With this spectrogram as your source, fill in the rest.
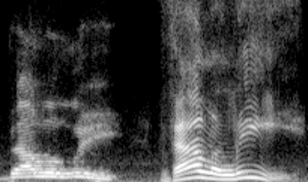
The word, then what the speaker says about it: Vallely: you Rick the pronun pronunciation of my name is actually an old Irish name Val Val you see I I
